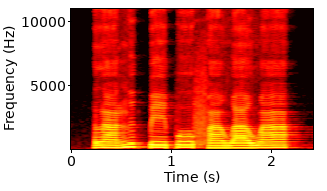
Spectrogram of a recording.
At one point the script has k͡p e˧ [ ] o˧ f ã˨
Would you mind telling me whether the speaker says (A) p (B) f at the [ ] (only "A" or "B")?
A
